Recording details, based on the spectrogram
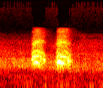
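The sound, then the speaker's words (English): Two harsh, raspy caws in quick succession from a glossy-looking crow in the morning, clear, over a quiet low background hum. “I wish I had something to give you. Caw, caw.”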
